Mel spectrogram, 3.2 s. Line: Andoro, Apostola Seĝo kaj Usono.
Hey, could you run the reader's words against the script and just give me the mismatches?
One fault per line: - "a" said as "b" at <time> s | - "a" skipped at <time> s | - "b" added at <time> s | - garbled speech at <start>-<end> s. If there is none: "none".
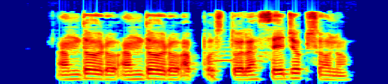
- "andoro" added at 1.1 s
- "kaj" skipped at 2.6 s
